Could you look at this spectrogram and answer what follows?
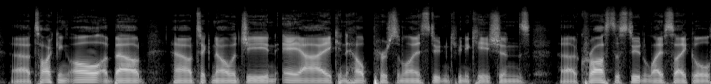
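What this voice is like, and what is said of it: Deeper, raspy voice. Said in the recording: “my voice is a little bit deeper and kind of raspy, just coming off a little bit of a sore throat”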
